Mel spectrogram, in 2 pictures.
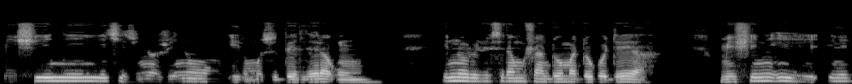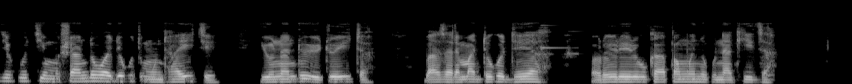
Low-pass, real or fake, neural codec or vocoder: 7.2 kHz; real; none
